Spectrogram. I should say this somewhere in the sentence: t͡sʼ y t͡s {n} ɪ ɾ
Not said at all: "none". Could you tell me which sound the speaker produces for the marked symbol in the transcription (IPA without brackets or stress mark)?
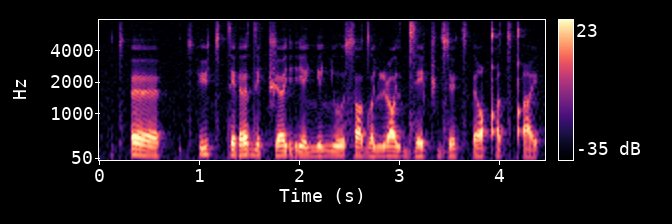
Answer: t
